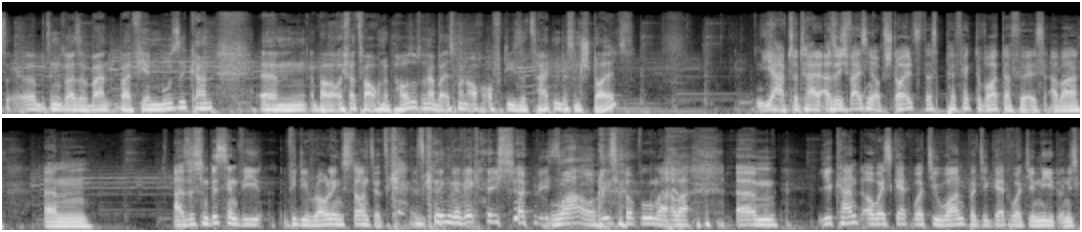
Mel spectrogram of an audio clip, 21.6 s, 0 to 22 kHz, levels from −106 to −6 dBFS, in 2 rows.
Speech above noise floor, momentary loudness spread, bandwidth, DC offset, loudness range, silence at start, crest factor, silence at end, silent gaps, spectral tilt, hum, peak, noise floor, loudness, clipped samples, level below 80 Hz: 24 dB; 6 LU; 16 kHz; under 0.1%; 2 LU; 0 s; 12 dB; 0 s; none; -5 dB/octave; none; -12 dBFS; -48 dBFS; -24 LUFS; under 0.1%; -44 dBFS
